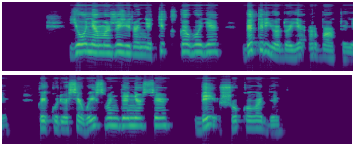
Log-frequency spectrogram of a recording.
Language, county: Lithuanian, Šiauliai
